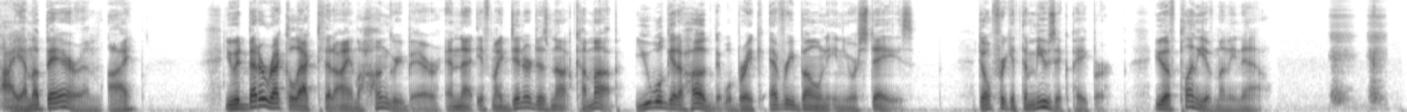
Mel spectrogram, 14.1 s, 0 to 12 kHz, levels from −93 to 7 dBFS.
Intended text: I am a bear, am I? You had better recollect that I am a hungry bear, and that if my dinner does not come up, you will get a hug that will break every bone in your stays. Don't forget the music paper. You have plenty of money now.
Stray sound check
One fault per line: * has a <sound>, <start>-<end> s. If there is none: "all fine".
* has a sniff, 13.3-13.9 s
